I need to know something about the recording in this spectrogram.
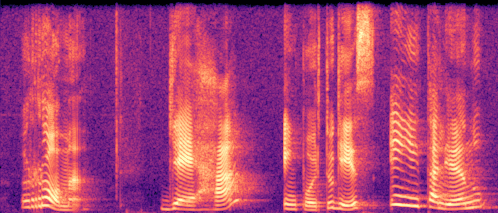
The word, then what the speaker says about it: Roma: bem claro essa diferença em português nós temos Roma em italiano Roma perceba que a sua língua na pronúncia do italiano ela sobe e treme Roma guerra em português em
